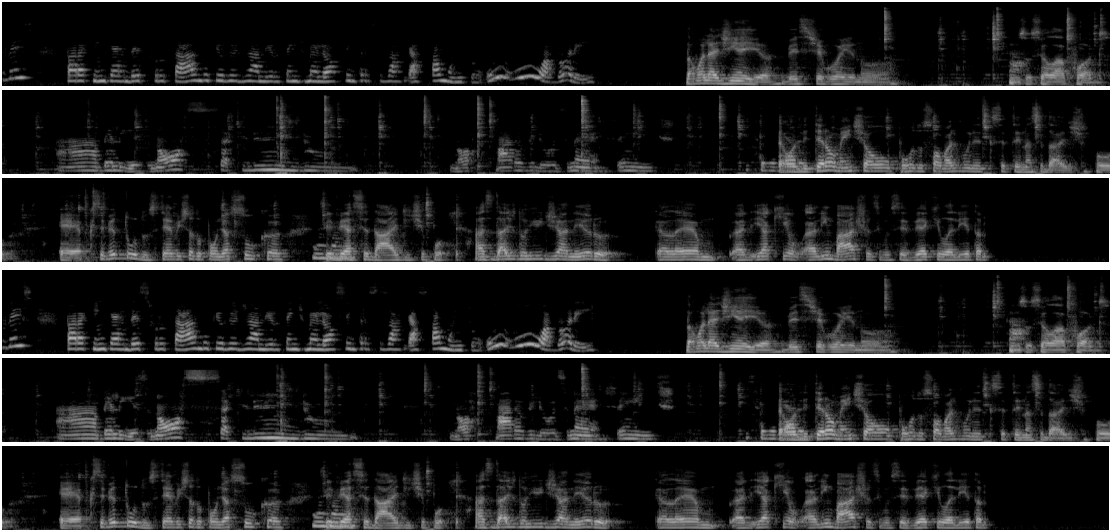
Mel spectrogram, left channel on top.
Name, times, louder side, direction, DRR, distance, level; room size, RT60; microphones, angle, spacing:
voice 1, 0.0-5.9 10.1-10.3 11.6-12.9 13.3-14.6 15.6-17.8 18.7-19.2 25.3-25.7, right 4 dB, 60° right, 0.6 m, -34 dB
voice 2, 6.8-9.0 10.1-11.1 18.8-28.4 28.7-32.0, right 1 dB, ahead, 0.8 m, -31 dB
sound 1, 8.5-20.1 20.4-26.5, left 4 dB, 25° left, 1.0 m, -44 dB
7.5 x 2.5 x 2.7 m
head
